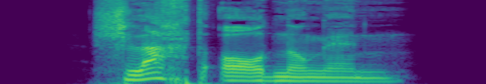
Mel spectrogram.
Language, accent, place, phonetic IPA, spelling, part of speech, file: German, Germany, Berlin, [ˈʃlaxtˌʔɔʁdnʊŋən], Schlachtordnungen, noun, De-Schlachtordnungen.ogg
- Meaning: plural of Schlachtordnung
